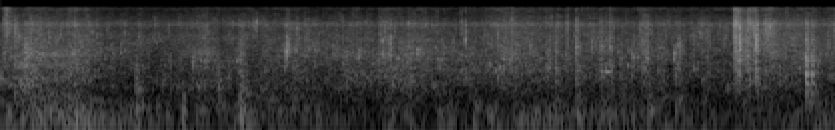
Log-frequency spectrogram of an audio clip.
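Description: Wind buffeting the microphone and seawater rushing and splashing along the hull of a small outrigger boat under way, with no engine running. A couple of sharp knocks come near the end.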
